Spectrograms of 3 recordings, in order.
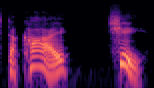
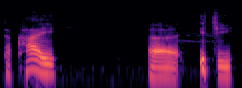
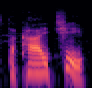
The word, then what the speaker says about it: Takaichi: So, many people say it's Takai and it's not Takichi, it's Takai Chi. Takai. So if you can pronounce that well when you're you're talking about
